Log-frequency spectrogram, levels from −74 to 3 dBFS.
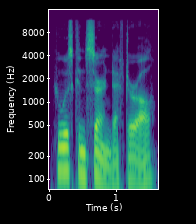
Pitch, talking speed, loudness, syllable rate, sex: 100 Hz, 185 wpm, -15 LUFS, 5.0 syllables/s, male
